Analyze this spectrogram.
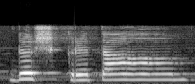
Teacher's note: ದುಷ್ಕೃತಾಂ ದು ಮೇಲೆ ಆಘಾತ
